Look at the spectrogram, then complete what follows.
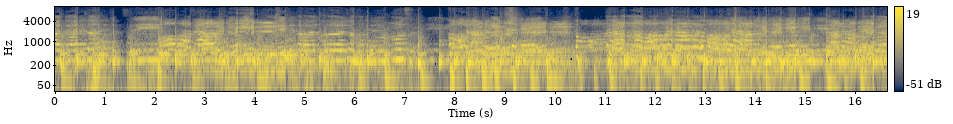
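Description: A group of voices singing a folk song together, over a pair of hand drums beaten in a steady rhythm.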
